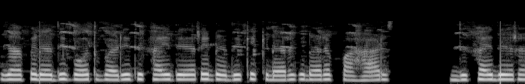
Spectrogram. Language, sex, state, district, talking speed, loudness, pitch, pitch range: Hindi, female, Uttar Pradesh, Gorakhpur, 205 wpm, -18 LUFS, 225 Hz, 220-230 Hz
